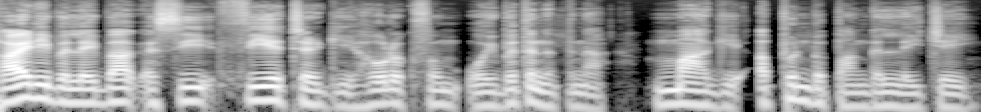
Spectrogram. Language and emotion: Manipuri, neutral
